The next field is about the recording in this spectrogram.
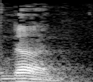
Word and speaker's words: Nun: the son of Nun. Now, Nun is not spelled N-O-N-E. It's spelled N-U-N.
